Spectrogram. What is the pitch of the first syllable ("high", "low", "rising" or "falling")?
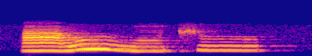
low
